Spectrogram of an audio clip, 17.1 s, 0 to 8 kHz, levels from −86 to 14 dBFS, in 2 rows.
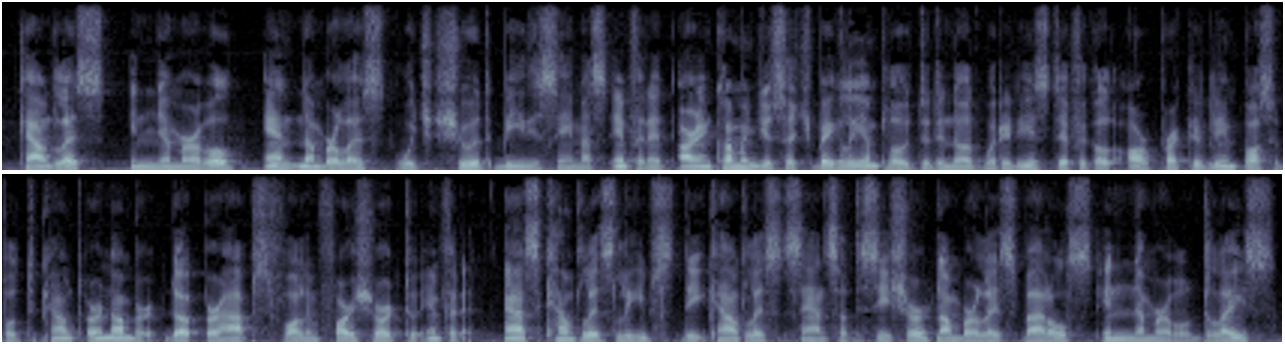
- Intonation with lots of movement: Yes, wide, 5.8 semitones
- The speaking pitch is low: Yes, low, 105 Hz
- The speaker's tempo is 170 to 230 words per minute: Yes, average, 175 wpm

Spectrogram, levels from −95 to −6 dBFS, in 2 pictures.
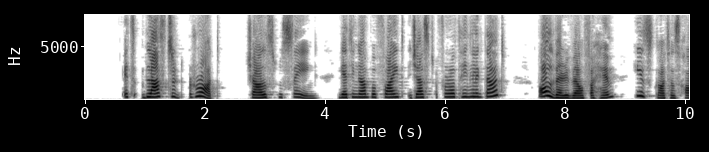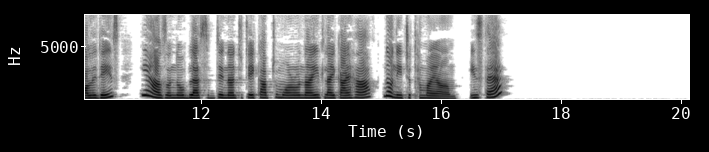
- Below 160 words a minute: Yes, average, 140 wpm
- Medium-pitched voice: No, very high, 250 Hz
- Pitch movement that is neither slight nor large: Yes, average, 3.9 semitones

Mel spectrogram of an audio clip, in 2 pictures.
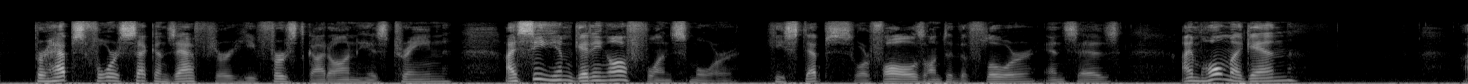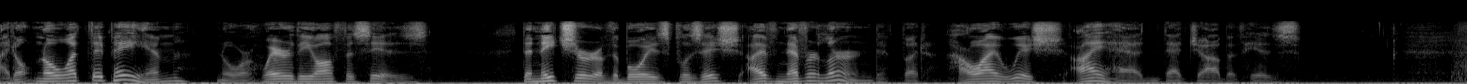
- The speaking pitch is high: No, low, 120 Hz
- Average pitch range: No, wide, 6.9 semitones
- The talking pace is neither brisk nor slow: No, slow, 125 wpm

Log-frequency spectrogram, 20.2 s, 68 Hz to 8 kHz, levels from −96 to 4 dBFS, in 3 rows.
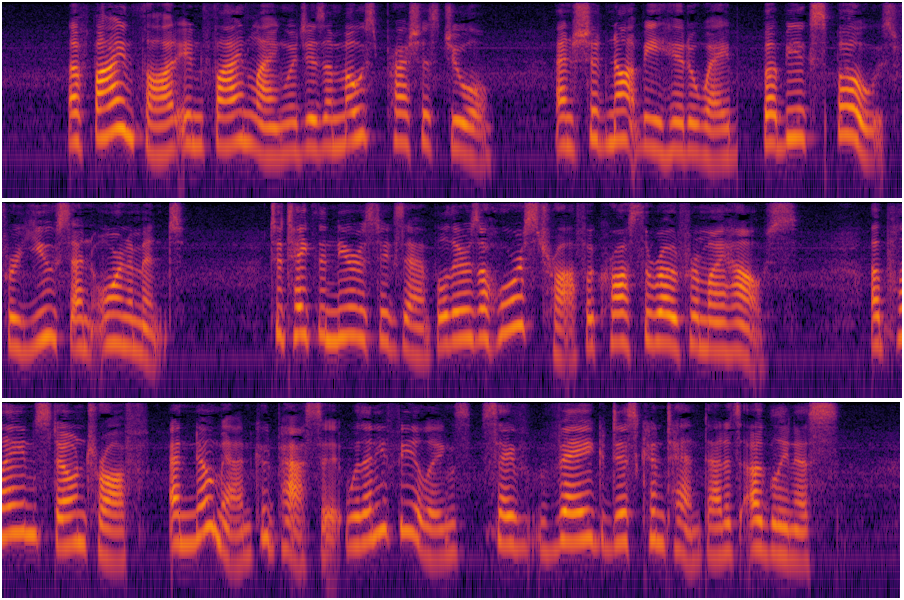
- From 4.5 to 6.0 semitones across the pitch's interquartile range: Yes, average, 4.8 semitones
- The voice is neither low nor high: No, very high, 255 Hz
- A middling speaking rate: Yes, average, 175 wpm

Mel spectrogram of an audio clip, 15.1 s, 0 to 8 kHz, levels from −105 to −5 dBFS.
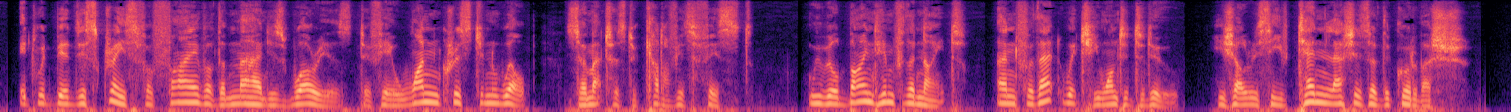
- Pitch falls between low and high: Yes, medium, 145 Hz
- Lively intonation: No, average, 4.1 semitones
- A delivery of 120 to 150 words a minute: No, average, 185 wpm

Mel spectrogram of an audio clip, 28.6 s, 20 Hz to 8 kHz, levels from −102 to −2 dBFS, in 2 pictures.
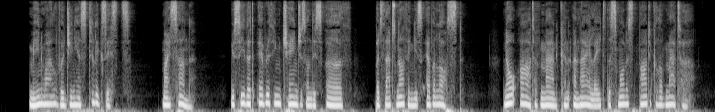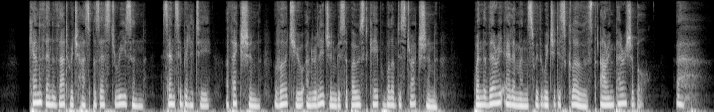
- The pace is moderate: No, slow, 130 wpm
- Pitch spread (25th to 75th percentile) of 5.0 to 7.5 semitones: No, average, 2.9 semitones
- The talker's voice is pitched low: No, medium, 150 Hz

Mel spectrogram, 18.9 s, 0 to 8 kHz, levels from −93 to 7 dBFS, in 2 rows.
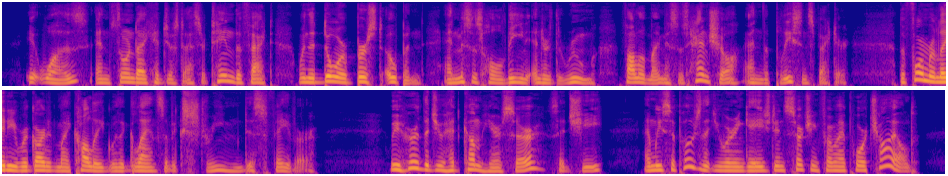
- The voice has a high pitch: No, medium, 140 Hz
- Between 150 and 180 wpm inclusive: No, average, 195 wpm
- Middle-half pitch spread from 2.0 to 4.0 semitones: Yes, average, 3.4 semitones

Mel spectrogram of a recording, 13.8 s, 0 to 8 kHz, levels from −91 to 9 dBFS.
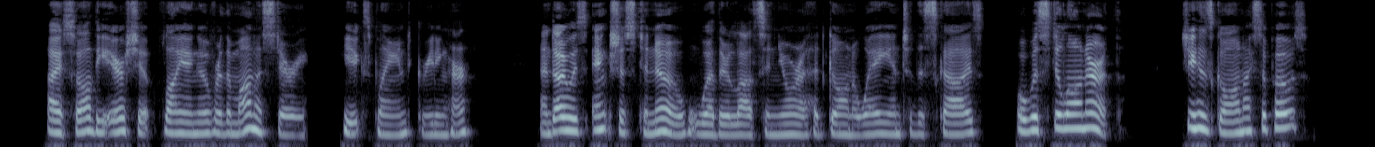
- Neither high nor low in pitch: No, high, 195 Hz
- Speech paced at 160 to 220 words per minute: Yes, average, 165 wpm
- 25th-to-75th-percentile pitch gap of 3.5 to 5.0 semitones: Yes, average, 4.4 semitones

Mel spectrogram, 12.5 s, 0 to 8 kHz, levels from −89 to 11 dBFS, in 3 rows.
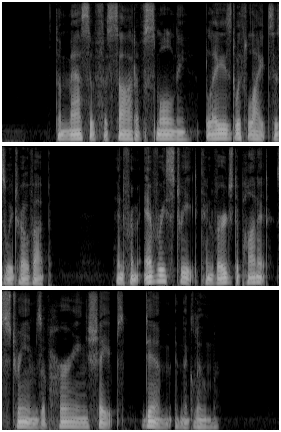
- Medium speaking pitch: No, very low, 85 Hz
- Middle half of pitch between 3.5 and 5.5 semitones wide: No, average, 3.0 semitones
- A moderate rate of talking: No, slow, 130 wpm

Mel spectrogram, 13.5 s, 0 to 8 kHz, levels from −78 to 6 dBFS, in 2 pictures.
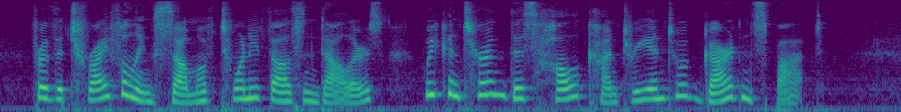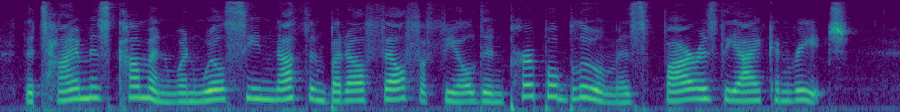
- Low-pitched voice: No, high, 230 Hz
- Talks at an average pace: Yes, average, 175 wpm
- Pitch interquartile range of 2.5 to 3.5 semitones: No, average, 4.2 semitones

